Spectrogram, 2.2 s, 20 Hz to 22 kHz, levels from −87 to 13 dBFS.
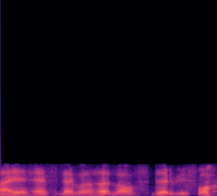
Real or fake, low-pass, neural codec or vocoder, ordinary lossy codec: fake; 3.6 kHz; codec, 16 kHz in and 24 kHz out, 1.1 kbps, FireRedTTS-2 codec; none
